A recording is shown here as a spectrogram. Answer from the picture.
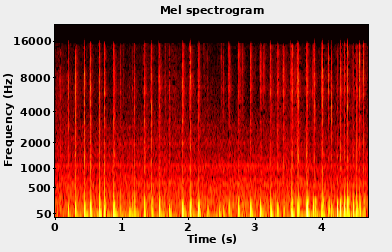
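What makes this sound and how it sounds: Fingertips and nails quickly tap and squeeze two identical empty, hollow brown cardboard toilet-roll tubes held in the hands. The result is a rapid, uneven run of short, dull, hollow low thumps with light bright clicks on top, each dying away almost at once.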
